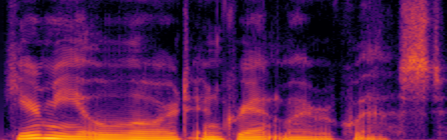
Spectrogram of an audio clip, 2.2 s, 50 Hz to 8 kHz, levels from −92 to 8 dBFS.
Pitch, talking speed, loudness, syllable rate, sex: 125 Hz, 215 wpm, -16 LUFS, 4.1 syllables/s, male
